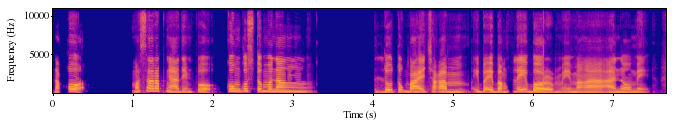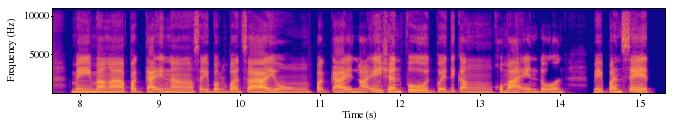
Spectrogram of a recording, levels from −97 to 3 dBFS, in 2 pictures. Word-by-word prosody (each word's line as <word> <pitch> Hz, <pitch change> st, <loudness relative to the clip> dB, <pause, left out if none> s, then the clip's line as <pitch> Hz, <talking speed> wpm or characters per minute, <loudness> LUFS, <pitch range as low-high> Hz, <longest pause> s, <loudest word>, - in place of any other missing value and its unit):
Naku! 275 Hz, +4 st, +2 dB, 0.7 s
Masarap 325 Hz, -3 st, +1 dB
nga 240 Hz, -5 st, +2 dB
din 200 Hz, -1 st, -5 dB
po, 210 Hz, -1 st, -3 dB
kung 300 Hz, -1 st, 0 dB
gusto 305 Hz, 0 st, +1 dB
mo 290 Hz, 0 st, 0 dB
ng, 265 Hz, -2 st, 0 dB, 0.8 s
lutong-bahay 245 Hz, +1 st, +2 dB
'tsaka 235 Hz, +1 st, +2 dB, 0.4 s
iba-ibang 225 Hz, -2 st, +1 dB
flavor 230 Hz, -5 st, +3 dB
may 190 Hz, -, -6 dB
mga 195 Hz, 0 st, +1 dB
ano, 205 Hz, -3 st, -1 dB
may, 190 Hz, -1 st, -6 dB, 0.5 s
may 215 Hz, +1 st, +1 dB
mga 210 Hz, -1 st, +3 dB
pagkain, 205 Hz, -1 st, +1 dB
na 195 Hz, -1 st, -1 dB
sa 200 Hz, -, -5 dB
ibang 185 Hz, -1 st, -4 dB
bansa 220 Hz, 0 st, +4 dB
yung 180 Hz, -2 st, -5 dB
pagkain, 190 Hz, 0 st, +1 dB
mga 170 Hz, 0 st, -1 dB
Asian 215 Hz, +4 st, +2 dB
food, 205 Hz, -7 st, 0 dB
puwede 190 Hz, 0 st, -2 dB
kang 180 Hz, -2 st, -5 dB
kumain 185 Hz, -1 st, 0 dB
doon, 180 Hz, -3 st, -3 dB, 0.4 s
may 190 Hz, +1 st, -1 dB
pansit. 210 Hz, 0 st, +1 dB
205 Hz, 135 wpm, -21 LUFS, 190-235 Hz, 0.8 s, bansa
